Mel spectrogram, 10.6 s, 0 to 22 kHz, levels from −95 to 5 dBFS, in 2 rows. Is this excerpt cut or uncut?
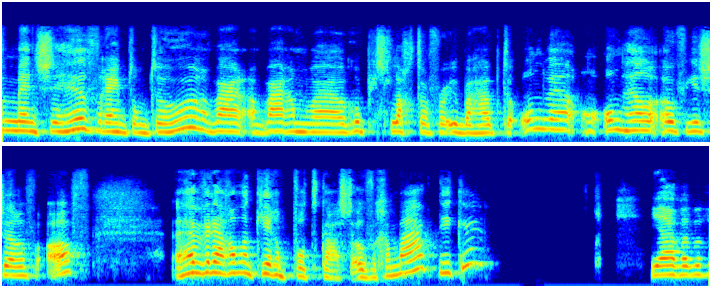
cut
